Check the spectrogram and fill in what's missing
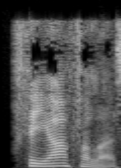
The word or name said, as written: theophilus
